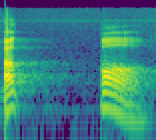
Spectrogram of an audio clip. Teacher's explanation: kita menyebutkan huruf qaf ini mengenai langit-langit lunak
